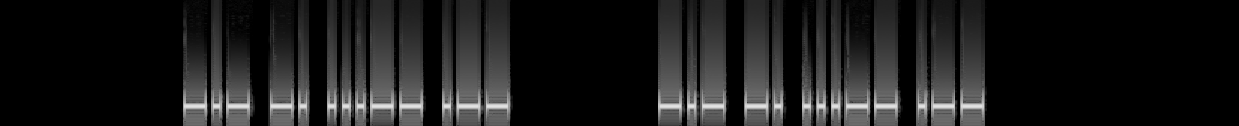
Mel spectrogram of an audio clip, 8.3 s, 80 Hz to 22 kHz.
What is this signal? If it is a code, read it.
Morse code, heard as a keyed tone, about 25 wpm, 700 Hz. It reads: KN3W KN3W
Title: USA Call Signs - 4 Characters - Repeated 2x - 25wpm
